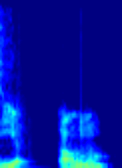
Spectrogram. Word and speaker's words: Jung: I think it's Young, but it's young? spelled like Jung.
